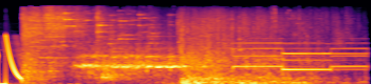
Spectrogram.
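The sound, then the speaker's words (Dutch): A quick falling whistle leads into a loud burst of shattering glass as a child's football shot breaks the neighbours' window, then a sustained noisy crunch of impact debris as the arriving neighbour crashes his car into a parked car, with steady tones stepping between pitches toward the end. No one speaks. “Kleine Sjaki zag de ruit van de buren als doel en scoorde. De buurman die net aankwam rijden, zag dit en reed van schrik tegen een stilstaande auto”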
